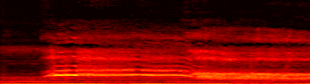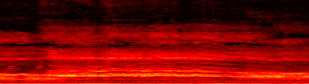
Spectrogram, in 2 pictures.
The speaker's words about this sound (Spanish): Mientras estaba allí, enloquecido por el intenso dolor que sentía en las piernas y en la cabeza, oí que mis compañeras empezaban a gritar de nuevo.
